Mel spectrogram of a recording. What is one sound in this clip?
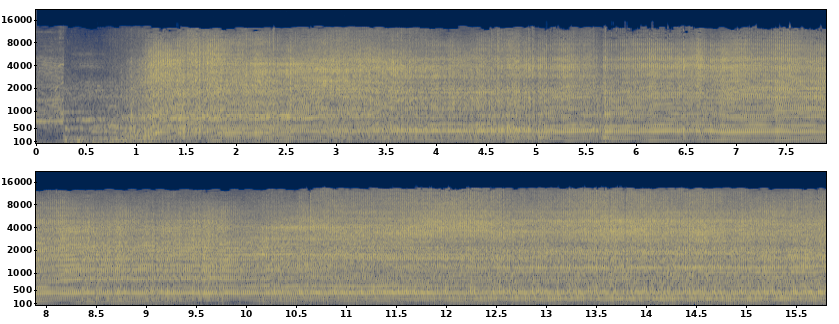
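A car engine roars and revs at a high pitch.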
